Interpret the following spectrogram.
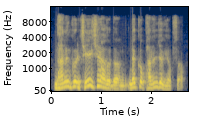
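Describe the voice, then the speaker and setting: Male pastor, revival sermon, fairly high voice, mellow tone, storytelling, acts out quotes. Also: animated, fast. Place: church revival meeting.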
